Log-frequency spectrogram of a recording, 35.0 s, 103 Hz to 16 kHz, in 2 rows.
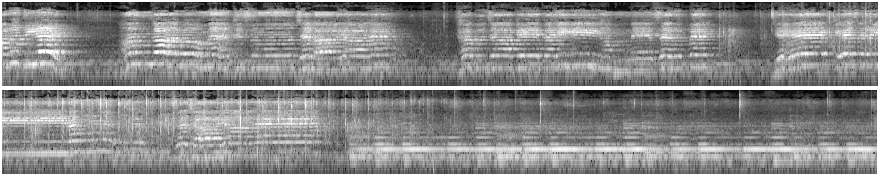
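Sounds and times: boy singing into a microphone: 0:00.0 - 0:01.5, 0:02.4 - 0:08.1.

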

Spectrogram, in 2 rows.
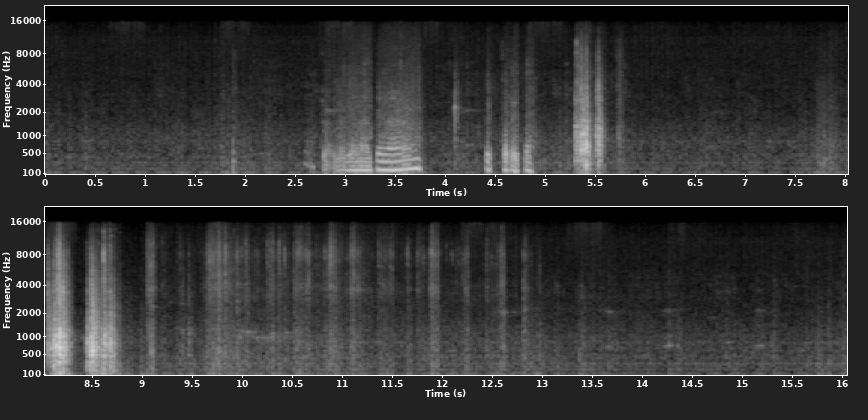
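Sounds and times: plastic bag crinkling: 0:08.1 - 0:13.2.

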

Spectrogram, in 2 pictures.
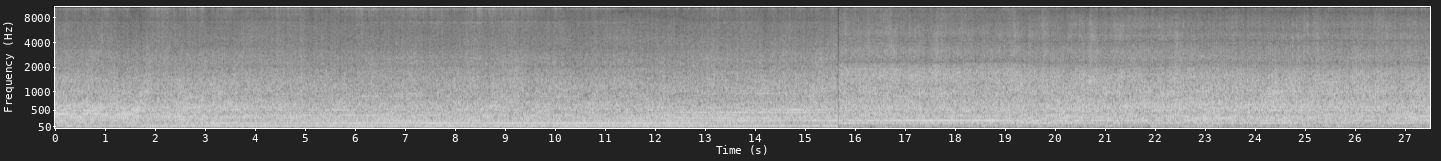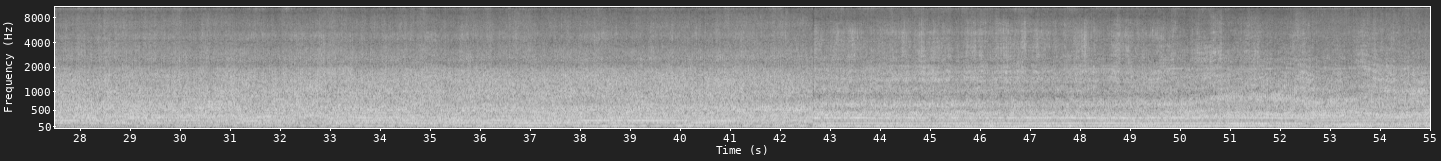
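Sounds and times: helicopter rotor and engine: 0:00.0 - 0:55.0
high whine: 0:00.0 - 0:55.0.

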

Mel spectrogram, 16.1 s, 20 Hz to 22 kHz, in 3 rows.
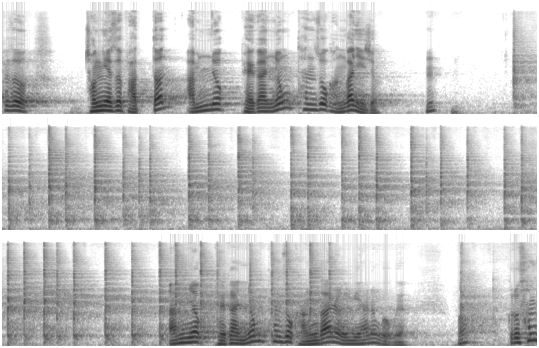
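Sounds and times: chalk tapping on a blackboard: 0:05.0 - 0:14.4, 0:15.3 - 0:16.0.

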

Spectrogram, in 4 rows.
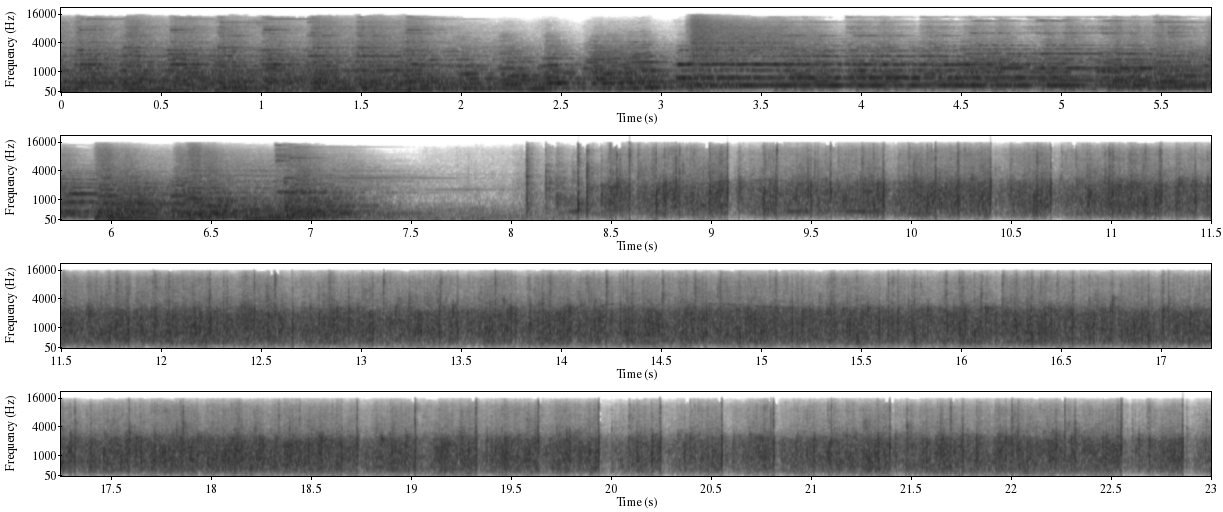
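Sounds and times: audience applauding: 0:08.0 - 0:23.0.

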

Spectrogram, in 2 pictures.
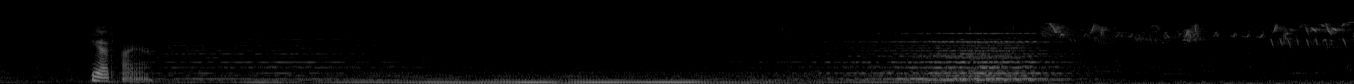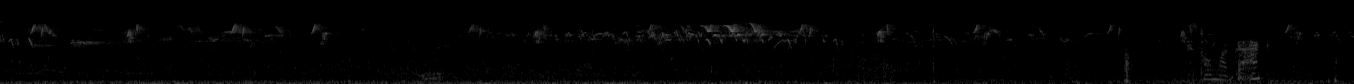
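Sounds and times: faint low rumble: 0:00.0 - 0:11.0
small birds chirping: 0:06.2 - 0:27.0.

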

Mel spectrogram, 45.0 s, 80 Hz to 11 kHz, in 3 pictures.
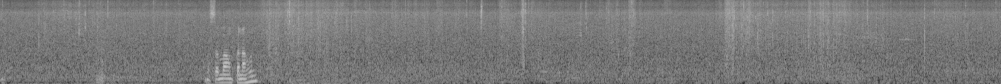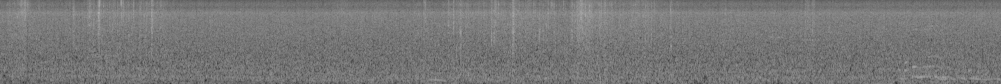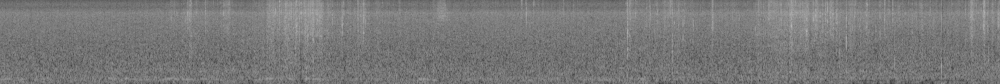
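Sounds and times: footsteps on leaf litter: 0:00.0 - 0:17.8, 0:21.2 - 0:25.4, 0:32.6 - 0:45.0
rustling leaves: 0:00.0 - 0:45.0
water rushing: 0:00.0 - 0:45.0.

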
